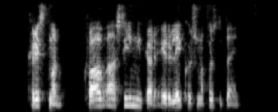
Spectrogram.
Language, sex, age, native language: Icelandic, male, 20-29, Icelandic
